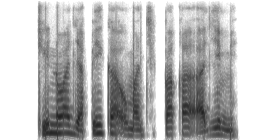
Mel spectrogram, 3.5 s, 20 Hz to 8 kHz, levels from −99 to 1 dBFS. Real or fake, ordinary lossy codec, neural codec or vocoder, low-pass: real; Opus, 32 kbps; none; 7.2 kHz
